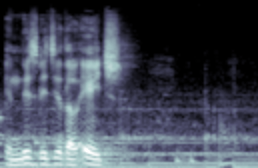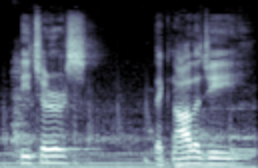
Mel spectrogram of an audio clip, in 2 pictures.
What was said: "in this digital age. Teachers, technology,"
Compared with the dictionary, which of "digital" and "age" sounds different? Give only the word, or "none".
none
